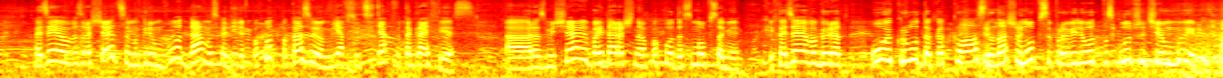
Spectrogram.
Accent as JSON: {"language": "Russian", "town": "Irkutsk", "region": "Irkutsk Oblast", "country": "Russia", "said": "То есть я сама из Иркутска, и в свое время работала гидом по Байкалу"}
